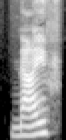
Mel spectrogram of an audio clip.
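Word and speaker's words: knife: ओ डब्ल्यू नो के एन आई एफ ई नाइफ के एन ओ टी नॉट अगला है एल तो एल का उच्चारण ल होता है जैसे एल आई एन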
